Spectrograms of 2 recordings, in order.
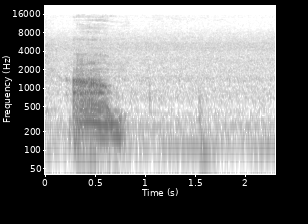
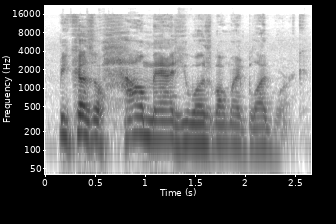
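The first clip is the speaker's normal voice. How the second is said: ordinary delivery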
